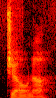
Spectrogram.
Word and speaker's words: Jonah: In Jonah, we have first syllable stress. Letter O says O. Letter A says U. Jonah. Jonah.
